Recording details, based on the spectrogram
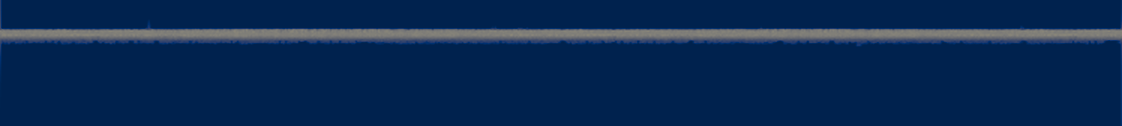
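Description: A katydid sings a steady, high-pitched, unbroken buzz that hisses on without pause.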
